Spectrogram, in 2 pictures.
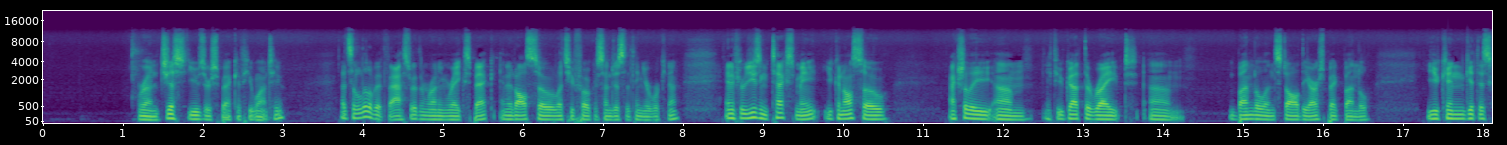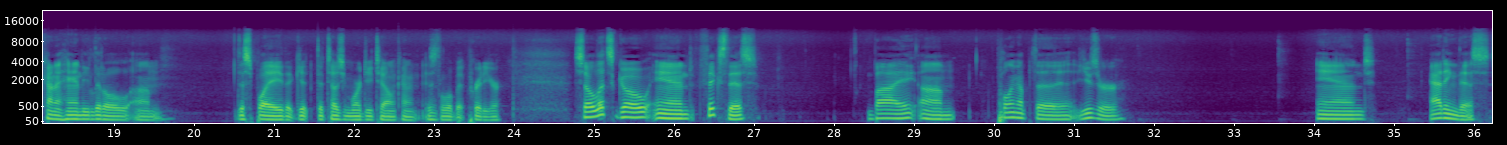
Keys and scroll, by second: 8.6 super+Tab, 10.4 super+r, 25.1 super+w, 30.0 super+t, 34.9 super+Right.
